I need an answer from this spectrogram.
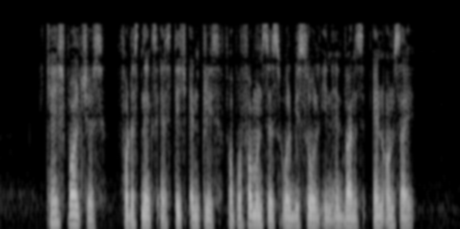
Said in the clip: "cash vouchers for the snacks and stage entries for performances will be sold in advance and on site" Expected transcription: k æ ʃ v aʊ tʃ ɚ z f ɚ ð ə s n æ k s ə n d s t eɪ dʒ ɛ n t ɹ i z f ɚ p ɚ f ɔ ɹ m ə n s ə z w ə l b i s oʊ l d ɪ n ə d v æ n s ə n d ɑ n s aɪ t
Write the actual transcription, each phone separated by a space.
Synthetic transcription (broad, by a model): k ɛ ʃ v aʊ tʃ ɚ s f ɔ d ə s n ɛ k s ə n s t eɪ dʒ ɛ n t ɹ i s f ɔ p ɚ f ɔ m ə n s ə s w ə l b i s oʊ l d ɪ n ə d v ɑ n s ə n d ɑ n s aɪ t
